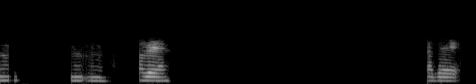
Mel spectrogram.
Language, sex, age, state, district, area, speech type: Malayalam, female, 45-60, Kerala, Kozhikode, urban, conversation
